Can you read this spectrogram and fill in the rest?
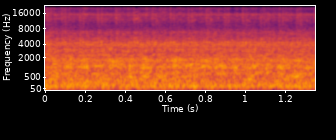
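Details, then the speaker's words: Suzuki Multicab (DA64V/DA64W/DA17V/DA17W series) small petrol engine at idle after its hose was rearranged; it starts on one click and has a steady, even, quiet hum with no ticking or knocking. No leaks underneath, so a normal healthy idle. "So tahimik na yung makina. Ano? Tahimik. Ang ganda ng minor."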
